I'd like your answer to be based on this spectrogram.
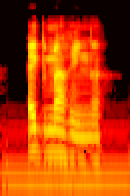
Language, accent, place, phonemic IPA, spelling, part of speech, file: French, France, Lyon, /ɛɡ.ma.ʁin/, aigue-marine, adjective / noun, LL-Q150 (fra)-aigue-marine.wav
- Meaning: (adjective) aquamarine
